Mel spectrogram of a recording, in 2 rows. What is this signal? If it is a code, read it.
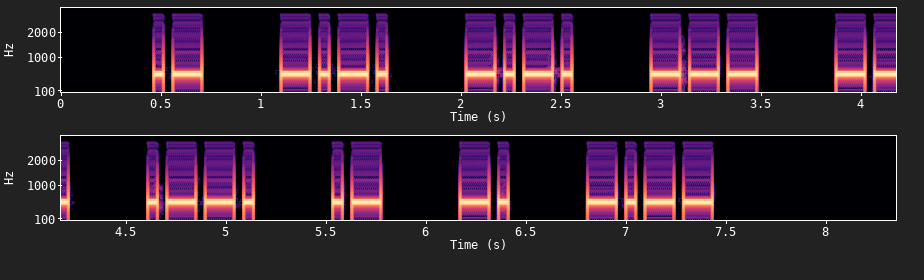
Morse code, heard as a keyed tone, about 25 wpm, spaced as for 15 wpm, 550 Hz. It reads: ACCOMPANY
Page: news-headlines-in-morse-code-at-15-wpm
